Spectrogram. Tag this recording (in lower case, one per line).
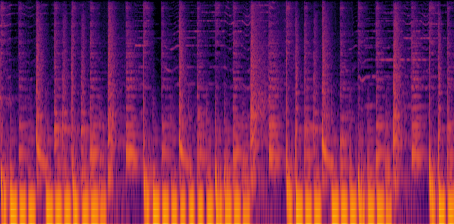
music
